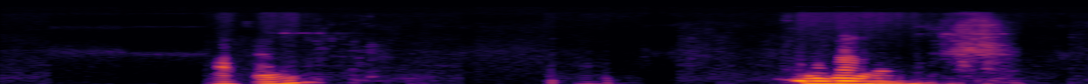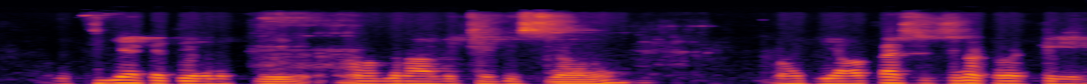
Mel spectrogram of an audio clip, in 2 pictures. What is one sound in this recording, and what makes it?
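A man speaks into a microphone, heard through a loudspeaker in an echoing room.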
